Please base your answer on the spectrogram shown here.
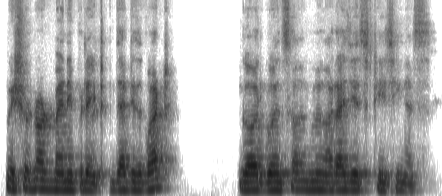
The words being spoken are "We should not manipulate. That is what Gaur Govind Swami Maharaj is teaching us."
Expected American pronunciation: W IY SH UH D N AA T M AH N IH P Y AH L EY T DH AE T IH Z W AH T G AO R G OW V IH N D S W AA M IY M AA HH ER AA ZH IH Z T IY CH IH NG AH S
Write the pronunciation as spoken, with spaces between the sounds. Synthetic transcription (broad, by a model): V IY SH UH D N AA T M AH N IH P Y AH L EY T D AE T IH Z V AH T G AO R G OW IH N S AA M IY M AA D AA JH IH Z T IY CH IH NG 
